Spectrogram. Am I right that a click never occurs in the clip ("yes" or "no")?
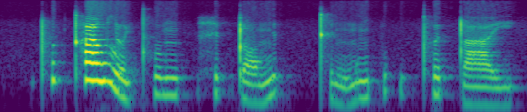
yes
